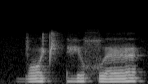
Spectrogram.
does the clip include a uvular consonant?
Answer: yes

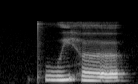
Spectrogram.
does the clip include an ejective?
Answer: no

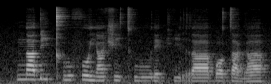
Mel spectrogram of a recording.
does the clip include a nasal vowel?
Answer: yes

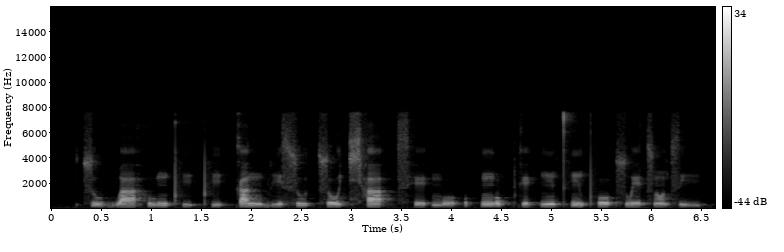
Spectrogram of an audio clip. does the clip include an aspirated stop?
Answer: yes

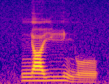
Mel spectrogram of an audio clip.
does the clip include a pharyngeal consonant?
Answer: no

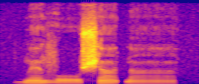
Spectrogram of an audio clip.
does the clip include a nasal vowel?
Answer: yes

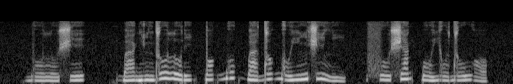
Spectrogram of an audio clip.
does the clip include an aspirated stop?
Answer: no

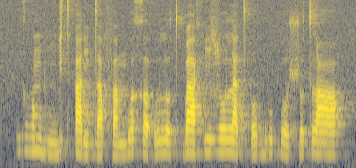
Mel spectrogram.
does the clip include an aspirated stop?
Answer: no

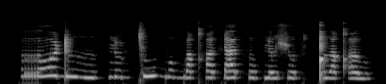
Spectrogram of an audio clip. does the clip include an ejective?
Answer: yes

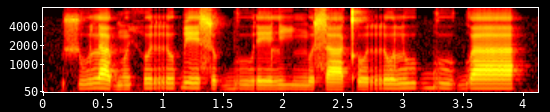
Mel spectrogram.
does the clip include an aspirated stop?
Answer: no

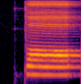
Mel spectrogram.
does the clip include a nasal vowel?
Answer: no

